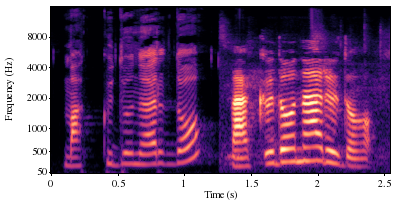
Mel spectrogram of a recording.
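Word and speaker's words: マクドナルド: But instead of the original pronunciation, they would immediately start using the Japanese alternative, which is McDonaldo, which is much easier for Japanese people to say in order to organize a unified strategy of expansion.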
